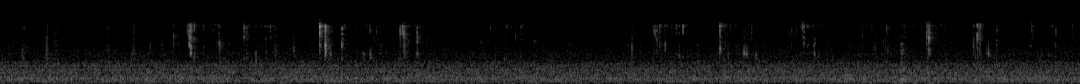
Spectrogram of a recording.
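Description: Close-miked chewing of a mouthful of food, with scattered soft crunches and wet mouth clicks over a steady low hiss.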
